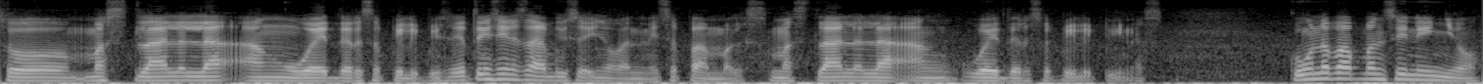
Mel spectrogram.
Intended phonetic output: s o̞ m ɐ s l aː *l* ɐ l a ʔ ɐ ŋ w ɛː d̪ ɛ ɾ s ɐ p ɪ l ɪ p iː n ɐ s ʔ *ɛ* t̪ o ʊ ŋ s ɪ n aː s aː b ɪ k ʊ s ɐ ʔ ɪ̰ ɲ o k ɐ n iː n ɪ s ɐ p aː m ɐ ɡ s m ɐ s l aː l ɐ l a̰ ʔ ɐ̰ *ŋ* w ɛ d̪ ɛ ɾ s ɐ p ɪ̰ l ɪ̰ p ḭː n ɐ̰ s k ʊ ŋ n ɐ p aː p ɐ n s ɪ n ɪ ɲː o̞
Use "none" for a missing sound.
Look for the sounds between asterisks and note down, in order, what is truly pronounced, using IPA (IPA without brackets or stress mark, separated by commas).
l, ɛ, ŋ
